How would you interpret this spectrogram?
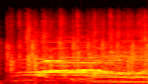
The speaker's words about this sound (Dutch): Hey. Dank jullie wel. Dit applaus komt allemaal voor jou rekening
